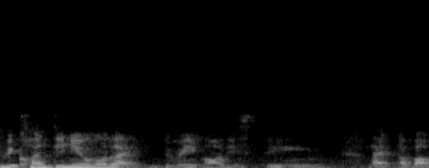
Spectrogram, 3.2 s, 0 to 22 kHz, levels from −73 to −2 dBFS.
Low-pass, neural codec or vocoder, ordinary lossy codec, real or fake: 7.2 kHz; none; Opus, 16 kbps; real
